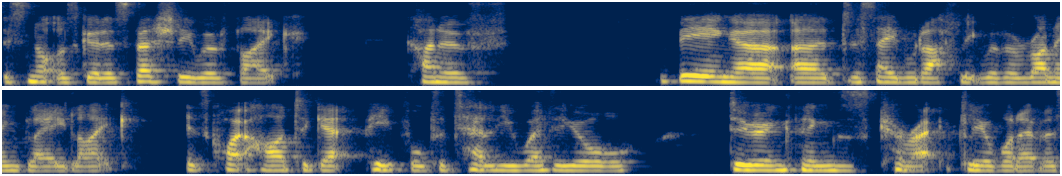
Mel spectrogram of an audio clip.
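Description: A woman's voice: deep voice, a bit bright. A woman in her twenties with a southern English accent, talking casually as a guest in an interview. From England, grew up in London and Bath. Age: 20s. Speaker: podcast guest, athlete. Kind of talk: casual chat.

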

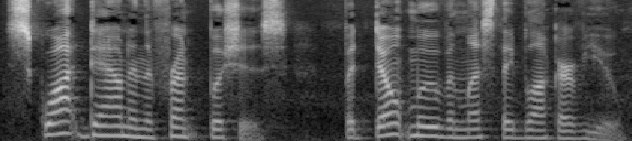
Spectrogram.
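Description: A woman playing a bossy police officer in a sitcom radio play, giving brisk orders. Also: fairly low pitch. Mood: commanding.

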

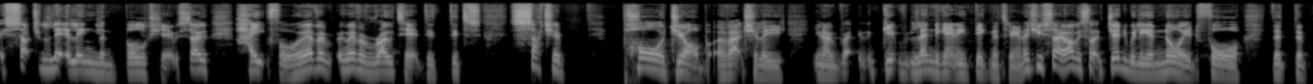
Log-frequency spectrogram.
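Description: A man of middle pitch rants in a casual podcast chat, stumbling and restarting as he goes. The sound is dry and close to the mic. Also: no echo. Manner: ranting, frequent restarts. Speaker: podcast co-host.

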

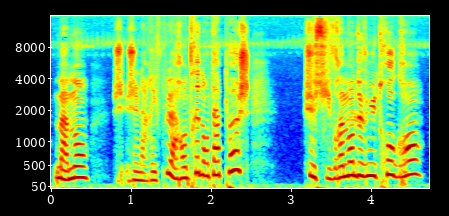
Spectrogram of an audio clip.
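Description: Young boy kangaroo, high and pleading, a woman doing the voice for a dry-mic storybook. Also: animated, moderate pace, dry recording, natural voice. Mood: dismayed. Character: young male kangaroo, timid then eager.

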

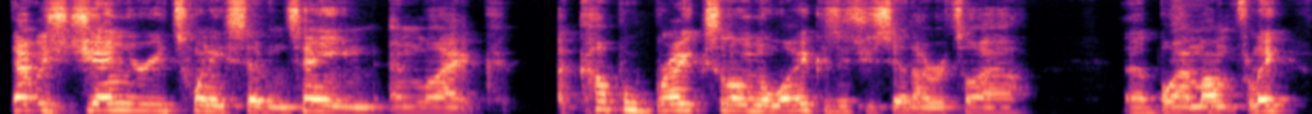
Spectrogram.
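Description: A man's voice: a little high, brisk. A British man, a podcast guest, chatting casually in a rambling, self-deprecating way. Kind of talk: casual chat.

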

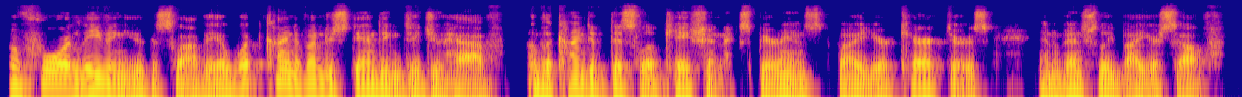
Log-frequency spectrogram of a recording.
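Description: Deep-voiced host guy, formal and measured, reading out his questions. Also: lively intonation, gravelly, a little mellow, breathy edge. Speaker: interviewer host.

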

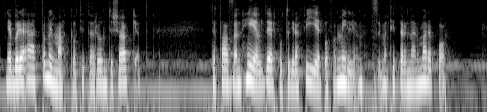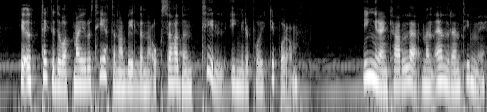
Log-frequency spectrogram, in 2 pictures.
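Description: Female storyteller, low dark voice, calm reading, faint music bed. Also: a little hiss or hum. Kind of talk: podcast horror story narration.

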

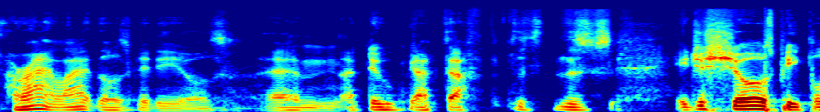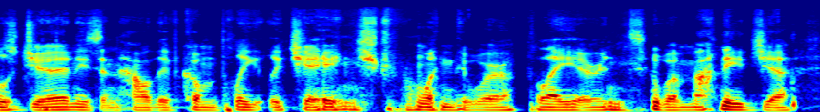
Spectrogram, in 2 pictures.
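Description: A man's voice: lowish voice, fairly quick. A British man hosting a podcast in casual chat, rambling and often repeating his words as he starts sentences. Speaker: podcast host.

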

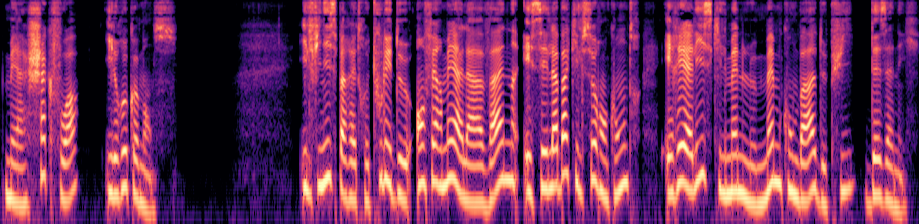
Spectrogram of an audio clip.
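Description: A woman's voice: medium pitch, darkish tone, no room sound, clean studio sound. A woman narrating a scripted history documentary with conversational touches.

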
